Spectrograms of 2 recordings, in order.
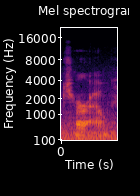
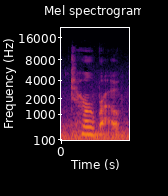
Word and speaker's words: Turo: car go to I always mess up the pronunciation turo churo it's not churo turo t r r o and you can sort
